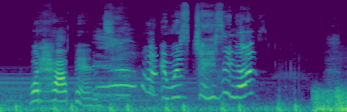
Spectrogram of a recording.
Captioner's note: sobbing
